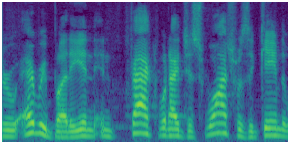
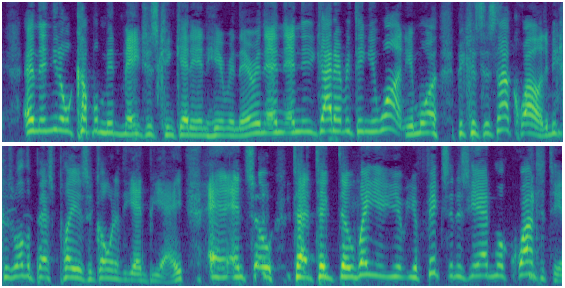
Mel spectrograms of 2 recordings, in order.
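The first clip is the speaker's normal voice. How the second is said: put-on East Coast accent, much higher; 6 semitones higher than usual. Quoting what a man was saying, in an East Coast accent impression. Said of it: "I love your impression of the East Coast accent".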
